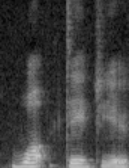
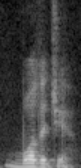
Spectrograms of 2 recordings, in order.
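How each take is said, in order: First: Each word is said fully and separately. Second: The words are run together into a reduced form.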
